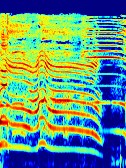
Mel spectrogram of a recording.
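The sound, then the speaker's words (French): A person on all fours imitates a rooster crowing: one loud, strained, drawn-out call, rising briefly, holding for over a second, then dropping away. “je faisais que crier le coq.”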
